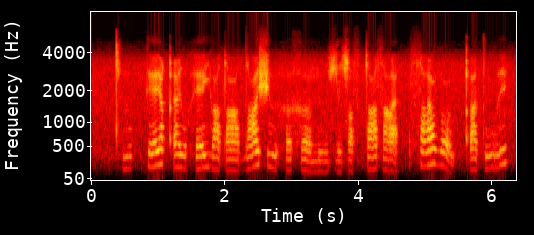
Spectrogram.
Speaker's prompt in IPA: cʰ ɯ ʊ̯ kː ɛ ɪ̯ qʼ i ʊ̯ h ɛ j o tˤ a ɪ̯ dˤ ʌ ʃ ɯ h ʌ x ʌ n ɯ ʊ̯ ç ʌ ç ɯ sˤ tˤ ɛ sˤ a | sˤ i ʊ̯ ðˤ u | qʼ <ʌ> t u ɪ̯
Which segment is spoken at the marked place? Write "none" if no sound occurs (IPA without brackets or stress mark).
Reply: ʌ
